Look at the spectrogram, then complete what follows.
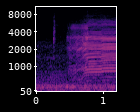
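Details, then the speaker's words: Andis Cordless T-Outliner trimmer, about a week old: at switch-on the motor takes nearly half a second to wind up to steady buzz; owner notes this ongoing hesitant start, cause unclear. "Like, you hear the power, how it's starting? Caught that, eh? So that's a problem I'm having with it right now."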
